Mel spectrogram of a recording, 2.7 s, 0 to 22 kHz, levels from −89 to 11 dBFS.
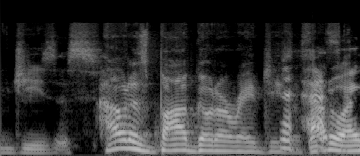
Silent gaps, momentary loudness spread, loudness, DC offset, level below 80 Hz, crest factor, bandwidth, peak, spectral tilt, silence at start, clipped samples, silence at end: none; 14 LU; -21 LUFS; under 0.1%; -60 dBFS; 18 dB; 12.5 kHz; -4 dBFS; -6 dB/octave; 0 s; under 0.1%; 0 s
